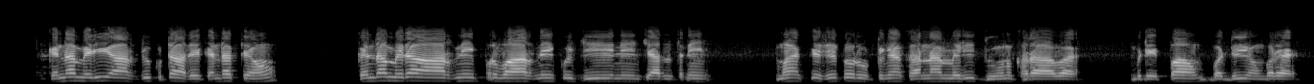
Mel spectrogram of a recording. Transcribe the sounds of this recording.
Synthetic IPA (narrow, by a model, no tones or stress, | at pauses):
kɛ̃ːnd̪aːmeːɾiːaːɾd͡ʒũːkəʈaːd̪eːkɛ̃ːnd̪aːkɪjõː | kɛ̃ːnd̪aːmeːɾaːaːɾnĩːpəɾəʋaːɾniːkoiːd͡ʒiːnĩːd͡ʒant̪niː | mɛ̃ːkɪseːt̪õːɾoːʈɪjãːkʰaːnãːmeːɾiːd͡ʒuːnkʰəɾaːbɛː | bəɖeːpãːbəɖiːɦõːbəɾɛː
